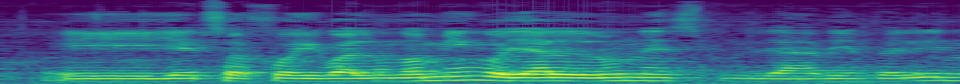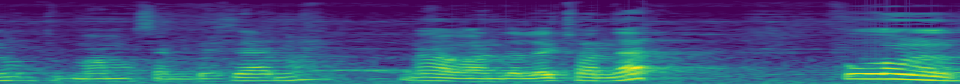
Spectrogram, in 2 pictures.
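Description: A man with a central Mexican accent at medium pitch and a fairly quick pace, ordinary pitch variation, noticeable background noise behind him. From central Mexico. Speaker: car club member. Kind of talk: casual chat.

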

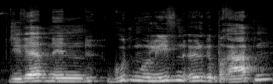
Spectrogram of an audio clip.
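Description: At a fairly slow pace, a fairly high-pitched man speaks over noticeable background noise with audible room echo. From Franconia, Germany. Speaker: music podcast host. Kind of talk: scripted narration.

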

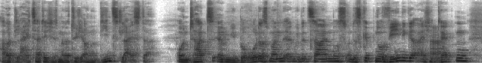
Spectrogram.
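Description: A man speaks very fast with lively intonation, keeping his loudness very even. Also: medium pitch for a man. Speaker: amateur comedian. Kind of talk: casual interview chat.

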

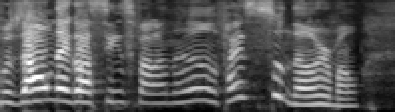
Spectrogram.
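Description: A woman speaks in an animated tone with a high pitch and very wide pitch swings. The recording is very clean, with a silent background. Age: 30s. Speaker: podcast host. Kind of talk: casual chat.

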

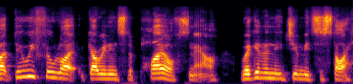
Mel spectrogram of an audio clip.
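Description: This man speaks with an Essex accent and ordinary pitch variation. The background is quiet. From England, Essex. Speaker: sports podcast host. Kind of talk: casual sports chat.

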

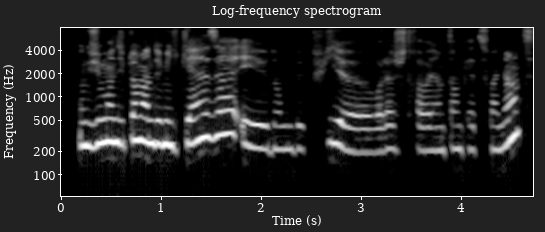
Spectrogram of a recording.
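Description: Her tone dark and mellow, a woman speaks at a fairly high pitch with fairly even intonation. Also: dry, close sound with no echo. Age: 30s. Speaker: self-taught painter and nursing assistant. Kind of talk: casual interview.

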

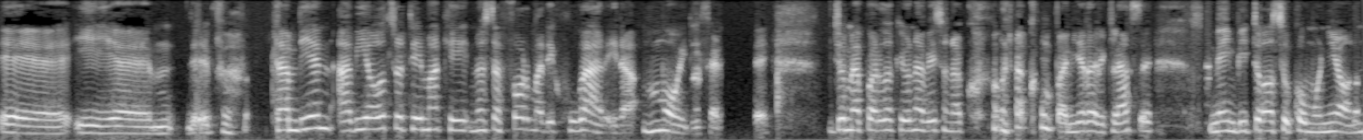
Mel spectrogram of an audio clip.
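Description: A woman with a German accent talks at a very slow pace, with ordinary pitch variation and very even loudness. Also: medium pitch for a woman. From Argentina, arrived from Austria as small child. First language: German (speaking Spanish). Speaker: textile artist. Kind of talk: interview.

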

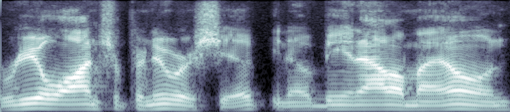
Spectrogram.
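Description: Against a quiet background, a man with an American accent uses a normal speaking voice, fairly low in pitch, moving at a fairly quick pace with fairly even intonation. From western Pennsylvania, Uniontown. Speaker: construction business owner. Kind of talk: casual interview.

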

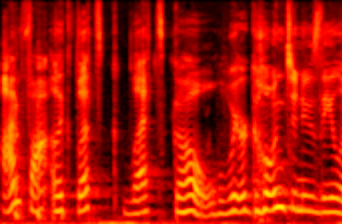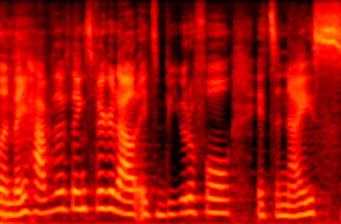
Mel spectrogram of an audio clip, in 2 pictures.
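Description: Fairly slow and fairly high in pitch, a woman speaks in an ordinary speaking voice with ordinary pitch variation. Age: 30s. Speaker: content creator. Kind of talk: casual chat.

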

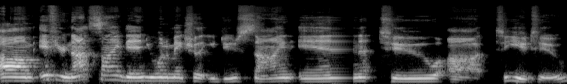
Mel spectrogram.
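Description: A man with an American accent has an ordinary speaking voice, talking at a fairly slow pace with hardly any pauses, a fairly high pitch and ordinary pitch variation. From South Carolina. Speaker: digital learning coach. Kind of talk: tutorial.

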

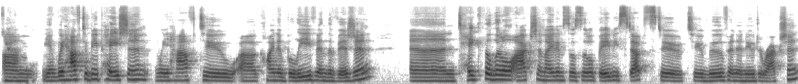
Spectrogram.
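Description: Moderate pace, medium pitch and ordinary pitch variation from a woman with an unremarkable speaking voice. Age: 60s. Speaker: marketing consultant and artist. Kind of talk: interview conversation.

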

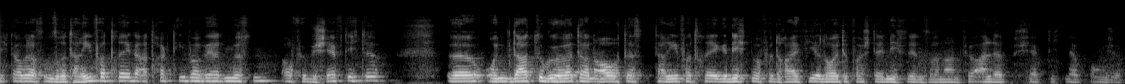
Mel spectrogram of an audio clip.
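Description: With a fairly high pitch and fairly even intonation, a man talks at a fairly quick pace in a somewhat breathy voice, his loudness swinging widely. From Hannover, northern Germany. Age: 50s. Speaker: trade union official. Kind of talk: interview. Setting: union office.

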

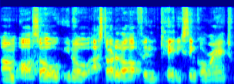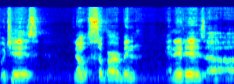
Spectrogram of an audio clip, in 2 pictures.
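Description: A man with a fairly low pitch and ordinary pitch variation speaks against noticeable background noise. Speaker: high school teacher and basketball coach. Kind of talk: casual interview chat. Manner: hesitant with fillers.

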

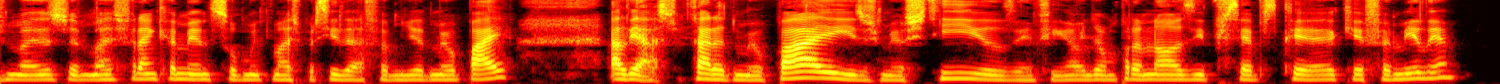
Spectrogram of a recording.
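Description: A woman with a fairly low pitch and an ordinary speaking voice talks at a fairly quick pace in a very clean recording with a silent background. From Angola, Luanda. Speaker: party leader. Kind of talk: interview.

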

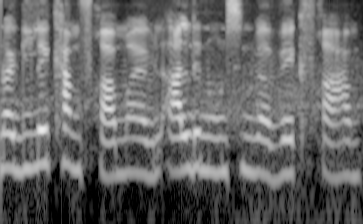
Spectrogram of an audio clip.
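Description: Speaking at a fairly quick pace, a woman has a fairly high voice with a dark, mellow tone. Her intonation is flat and monotone, and the recording is very clean with a silent background. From Denmark, Central Jutland. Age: 20s. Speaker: adoptee, university student. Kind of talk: personal testimony interview. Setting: on a train. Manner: hesitant, many fillers.

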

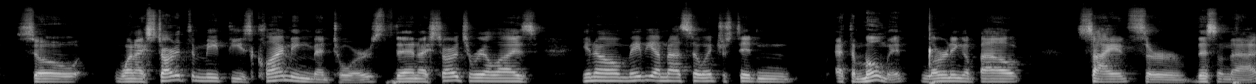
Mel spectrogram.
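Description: A man with an American accent and an unremarkable speaking voice talks at a fairly slow pace with ordinary pitch variation, on a very clean recording with a silent background. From Arizona (Phoenix). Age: 40s. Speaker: rope access technician and company owner. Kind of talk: interview.

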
